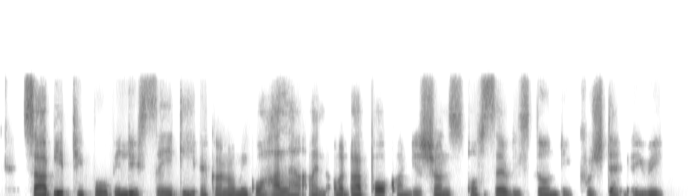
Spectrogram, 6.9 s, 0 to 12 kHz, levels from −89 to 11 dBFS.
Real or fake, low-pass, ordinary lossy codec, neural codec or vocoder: fake; 7.2 kHz; none; codec, 16 kHz, 1 kbps, X-Codec, HuBERT features, trained on balanced general audio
